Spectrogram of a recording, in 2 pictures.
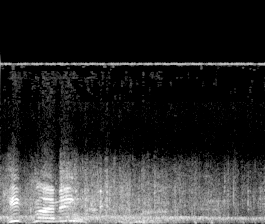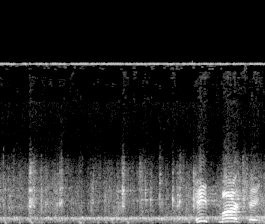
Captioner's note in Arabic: تهب الرياح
